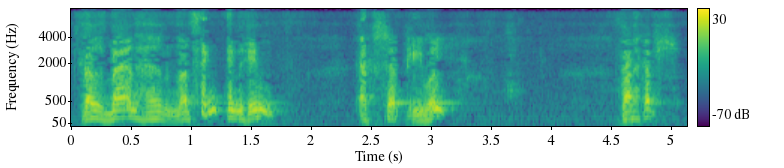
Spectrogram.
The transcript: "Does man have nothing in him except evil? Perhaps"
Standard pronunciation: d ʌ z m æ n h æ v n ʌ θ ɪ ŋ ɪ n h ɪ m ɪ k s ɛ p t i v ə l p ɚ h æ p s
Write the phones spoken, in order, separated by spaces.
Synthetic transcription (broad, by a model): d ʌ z m æ n h æ v n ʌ t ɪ ŋ ɪ n h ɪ m ɪ k s ɛ p t i v ə l p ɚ h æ p s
